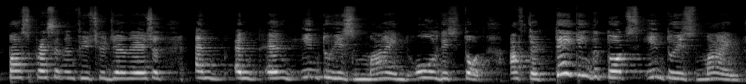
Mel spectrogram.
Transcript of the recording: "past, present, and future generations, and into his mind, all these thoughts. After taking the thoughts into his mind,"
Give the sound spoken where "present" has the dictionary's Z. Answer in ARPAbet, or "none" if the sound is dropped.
S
